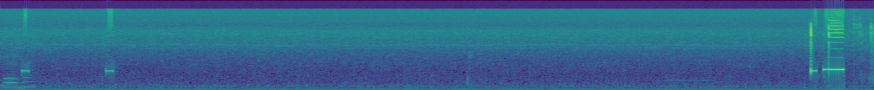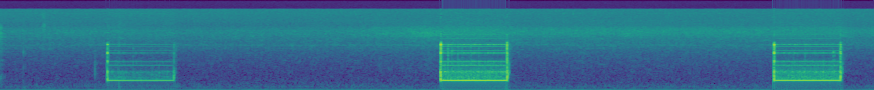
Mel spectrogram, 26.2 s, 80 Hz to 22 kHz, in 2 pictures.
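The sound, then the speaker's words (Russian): A call is dialed to the chairman of garage cooperative GSK 21 in Biysk, Russia: a short burst of phone keypad tones, then three evenly spaced ringback tones, each about a second and a half, over a faint steady hum with no talking. “Звоним.”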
